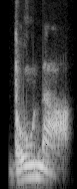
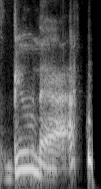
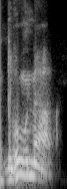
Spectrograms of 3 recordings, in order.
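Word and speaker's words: bhuna: so funny listening to Nathan saya because that syllable duna does not exist in the English language. It is actually chicken buuna. But the way Nathan says it is bua. It's a buuna. It's buna.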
